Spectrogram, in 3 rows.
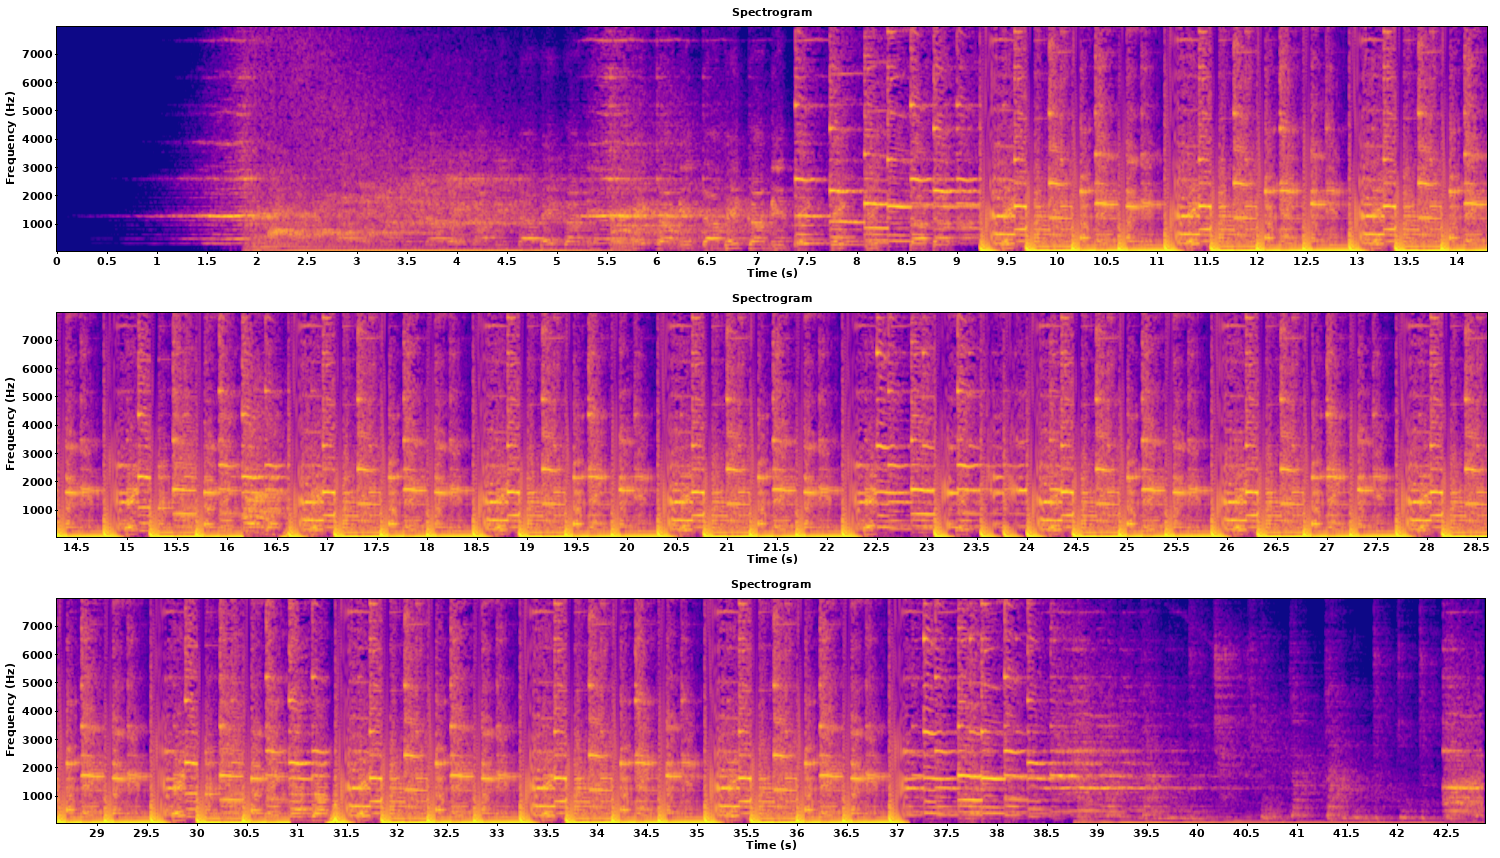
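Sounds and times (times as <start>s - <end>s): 
montagem phonk music: 1.8s - 42.8s.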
